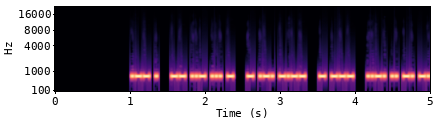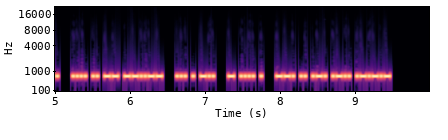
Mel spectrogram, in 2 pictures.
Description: Morse code, heard as a keyed tone, about 41 wpm, 700 Hz. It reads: WE MUST TRY TO FIND HIM, SED THE GIRL.
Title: Sentences from Top 400 Words and Abbreviations 45wpm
